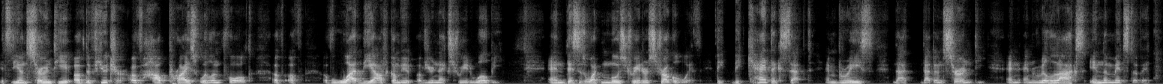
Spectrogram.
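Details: Adult man with lifelong stuttering, formerly unable to form a coherent sentence without repeatedly stumbling, now managed with meditation so it is barely audible; stuttering.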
